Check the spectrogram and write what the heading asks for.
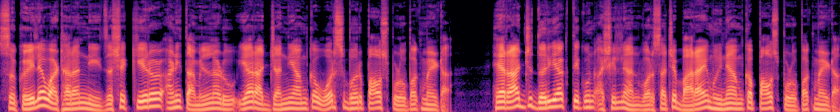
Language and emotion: Goan Konkani, neutral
